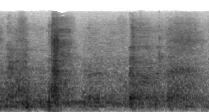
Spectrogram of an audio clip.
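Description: Short breathy, cough-like bursts of a human voice with no words: a sharp one about half a second in and a softer one around a second and a half.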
